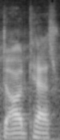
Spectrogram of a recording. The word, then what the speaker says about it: DOD-Cast: it's just DOD-Cast rhymes with podcast, so it made sense.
